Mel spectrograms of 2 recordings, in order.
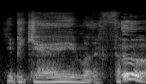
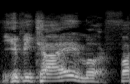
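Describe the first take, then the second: First: The line is said calmly, not screamed. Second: The line is screamed loudly.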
